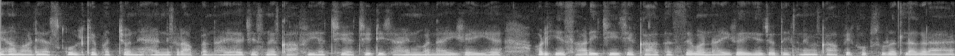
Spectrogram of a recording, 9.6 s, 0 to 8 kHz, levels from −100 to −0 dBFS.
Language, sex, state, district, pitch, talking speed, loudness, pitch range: Hindi, female, Bihar, Lakhisarai, 200 Hz, 220 wpm, -17 LUFS, 195-210 Hz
